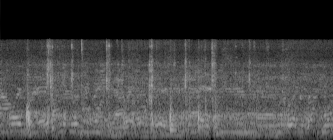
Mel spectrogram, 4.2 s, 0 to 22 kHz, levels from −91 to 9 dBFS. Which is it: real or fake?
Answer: real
